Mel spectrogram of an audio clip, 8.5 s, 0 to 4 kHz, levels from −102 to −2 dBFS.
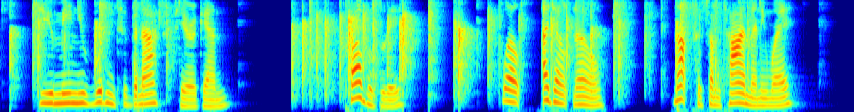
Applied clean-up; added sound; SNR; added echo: classical method log-MMSE.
